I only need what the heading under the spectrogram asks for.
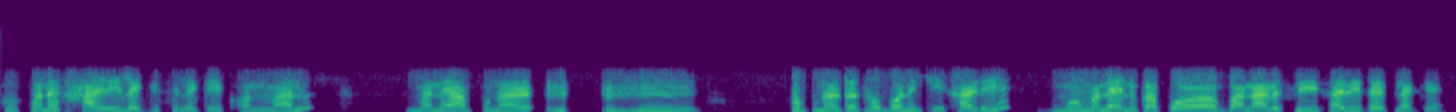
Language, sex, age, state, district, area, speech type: Assamese, female, 18-30, Assam, Sonitpur, urban, conversation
